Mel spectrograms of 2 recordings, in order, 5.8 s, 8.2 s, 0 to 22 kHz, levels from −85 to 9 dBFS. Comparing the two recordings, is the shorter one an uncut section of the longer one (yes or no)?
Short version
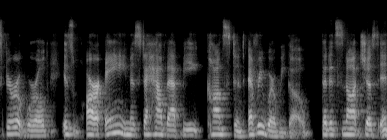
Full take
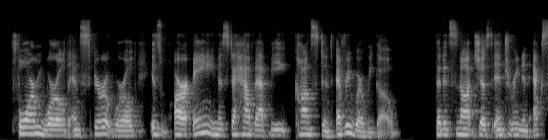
no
